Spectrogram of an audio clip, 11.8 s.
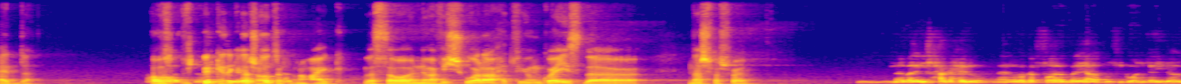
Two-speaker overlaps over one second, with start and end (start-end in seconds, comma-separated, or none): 1.5-2.9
